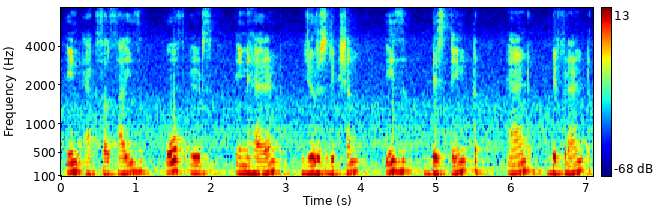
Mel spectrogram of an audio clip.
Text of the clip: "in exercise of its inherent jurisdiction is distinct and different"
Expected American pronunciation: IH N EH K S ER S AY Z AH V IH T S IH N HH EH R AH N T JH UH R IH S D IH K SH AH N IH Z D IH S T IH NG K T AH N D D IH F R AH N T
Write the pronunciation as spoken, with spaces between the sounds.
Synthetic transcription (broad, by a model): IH N EH K S ER S AY Z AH P IH T S IH N HH EH R AH N T JH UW R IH S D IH K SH AH N IH Z D IH S T IH NG K T AH N D D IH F R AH N T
